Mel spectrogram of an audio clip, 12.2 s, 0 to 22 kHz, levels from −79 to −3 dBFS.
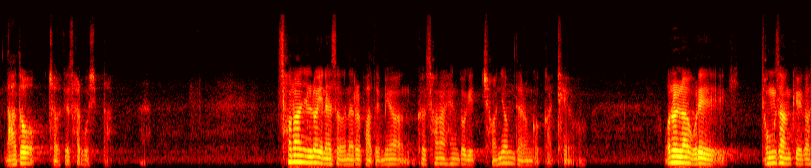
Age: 50-69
